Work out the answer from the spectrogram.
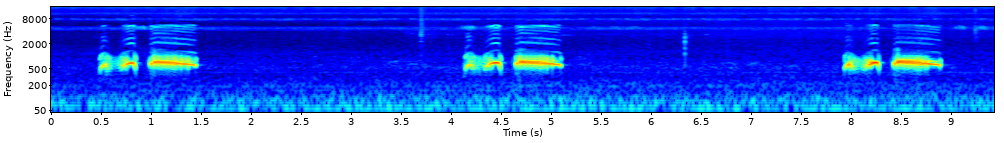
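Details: Spotted dove repeating its cooing phrase three times, roughly every four seconds. Each phrase has a quick pair of rising notes, then a drawn-out mellow coo. The background is quiet.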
